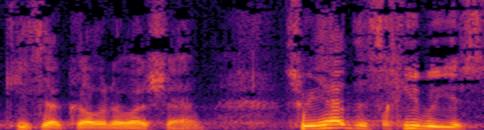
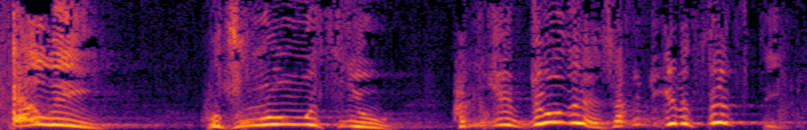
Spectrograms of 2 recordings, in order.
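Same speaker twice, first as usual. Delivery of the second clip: angry yelling parent. Retold or imitated. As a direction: shout at the kid over his grades. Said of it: "I'm like".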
